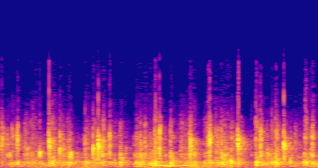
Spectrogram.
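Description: Small audience applauding, a dense run of hand claps.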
